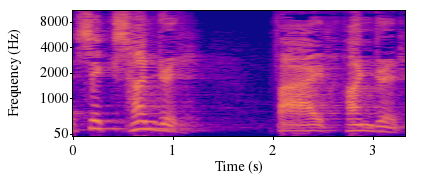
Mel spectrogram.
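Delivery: lightly voiced cockpit computer, evenly counting down the altitude. To the crowd, imitating the plane's altitude computer. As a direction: call the numbers like a machine. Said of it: "It's an incredible voice, a computer voice".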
